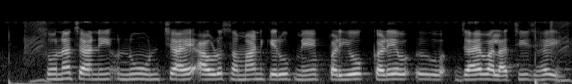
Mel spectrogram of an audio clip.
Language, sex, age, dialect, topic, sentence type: Magahi, female, 25-30, Western, banking, statement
